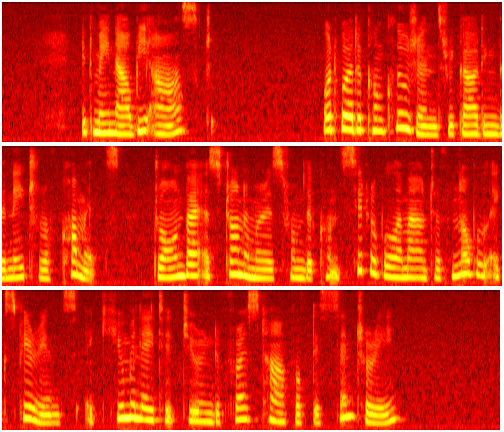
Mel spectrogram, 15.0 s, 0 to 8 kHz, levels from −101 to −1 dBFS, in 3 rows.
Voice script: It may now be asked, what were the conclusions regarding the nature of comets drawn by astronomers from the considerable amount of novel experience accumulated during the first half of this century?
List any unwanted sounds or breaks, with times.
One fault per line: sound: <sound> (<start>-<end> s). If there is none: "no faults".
no faults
